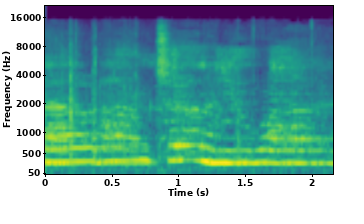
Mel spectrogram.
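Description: A woman singing a short wordless phrase of long held notes, stepping down in pitch about halfway through.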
